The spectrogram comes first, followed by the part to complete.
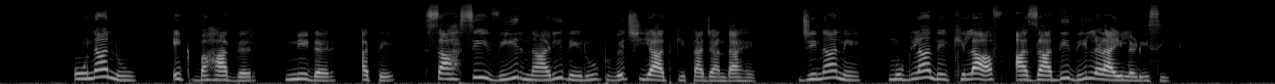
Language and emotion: Punjabi, neutral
